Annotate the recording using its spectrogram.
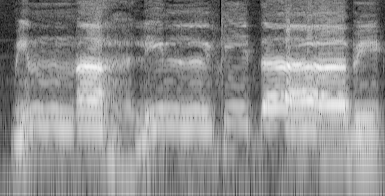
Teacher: تا کے اوپر کھڑا زبر ہے، 1 سیکنڈ لمبا کر کے پڑھا جائے گا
